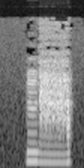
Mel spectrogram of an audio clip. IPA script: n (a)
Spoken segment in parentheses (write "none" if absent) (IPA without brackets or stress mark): a̤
